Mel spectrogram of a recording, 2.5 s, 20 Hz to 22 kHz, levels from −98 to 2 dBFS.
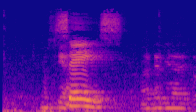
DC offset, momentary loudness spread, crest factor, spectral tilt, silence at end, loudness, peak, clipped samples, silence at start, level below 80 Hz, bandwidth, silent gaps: under 0.1%; 21 LU; 20 dB; -4.5 dB/octave; 0 s; -33 LUFS; -16 dBFS; under 0.1%; 0.05 s; -54 dBFS; 15 kHz; none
